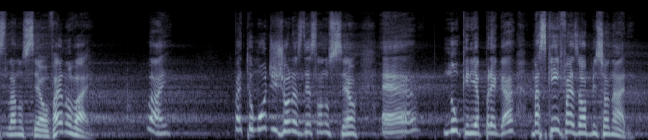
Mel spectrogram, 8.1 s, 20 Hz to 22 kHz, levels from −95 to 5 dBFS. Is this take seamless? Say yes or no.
yes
